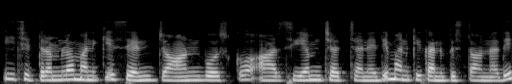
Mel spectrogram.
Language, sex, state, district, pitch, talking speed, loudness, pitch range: Telugu, female, Andhra Pradesh, Chittoor, 195 Hz, 175 wpm, -16 LUFS, 190-210 Hz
